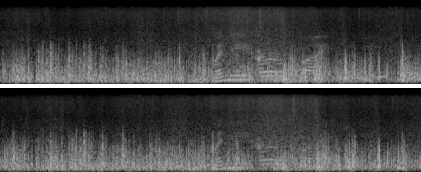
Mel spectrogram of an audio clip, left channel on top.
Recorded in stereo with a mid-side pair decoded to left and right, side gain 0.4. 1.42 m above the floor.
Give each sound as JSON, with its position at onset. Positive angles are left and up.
{"t": 2.1, "sound": "a man speaking", "azimuth_deg": 20, "distance_m": 0.6}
